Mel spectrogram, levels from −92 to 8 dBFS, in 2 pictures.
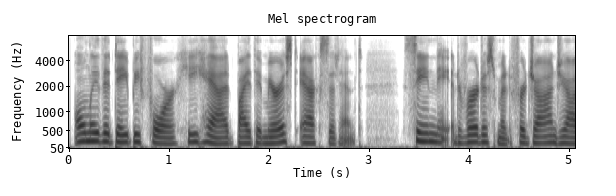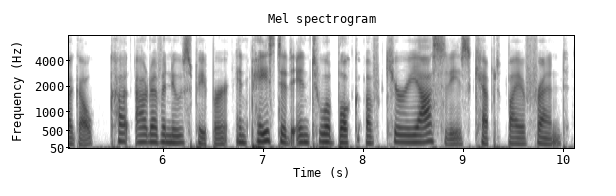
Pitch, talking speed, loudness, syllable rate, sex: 180 Hz, 190 wpm, -19 LUFS, 5.4 syllables/s, female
